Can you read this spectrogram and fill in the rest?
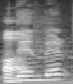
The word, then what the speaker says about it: Denver: Denver, sí, bien, bien pronunciado.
